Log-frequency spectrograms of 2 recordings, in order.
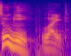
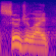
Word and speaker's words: sugilite: will tell you that it's pronounced tsuki light because it's named after a Japanese guy not the founder of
